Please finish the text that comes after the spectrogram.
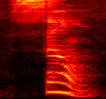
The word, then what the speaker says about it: são: Vocês, eles, elas são. Nasal sound.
